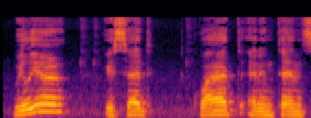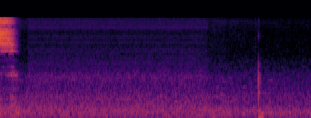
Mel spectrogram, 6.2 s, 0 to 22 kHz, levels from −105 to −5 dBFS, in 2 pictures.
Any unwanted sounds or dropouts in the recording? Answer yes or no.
no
